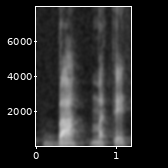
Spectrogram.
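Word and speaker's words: בַּמַּטֶּה: The Ibn Ezra is going deep into Hebrew grammar, and it says, ba-mate, with kamatz, ba, which is an open pronunciation, which means it's almost like a hey, the staff, which means the known staff.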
